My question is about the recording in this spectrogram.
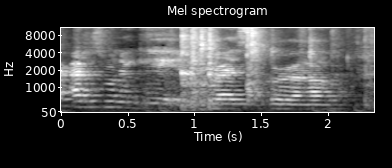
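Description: A woman talking, with light clinks of small hard objects being handled on a counter.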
